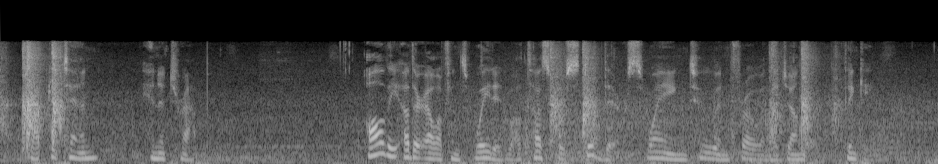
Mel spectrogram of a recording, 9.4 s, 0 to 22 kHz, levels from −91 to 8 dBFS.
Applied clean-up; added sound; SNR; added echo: none; Traffic noise, roadway noise; 2 dB; none.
